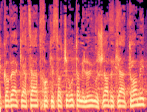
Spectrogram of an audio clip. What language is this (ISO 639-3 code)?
heb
